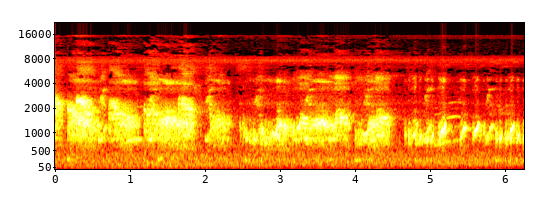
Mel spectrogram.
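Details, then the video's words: White-breasted waterhen in a lure recording for attracting wild birds, giving loud harsh croaking bursts, drawn-out at first, then breaking into shorter choppy notes. "Suara Pikat Ruak Ruak Ampuh"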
